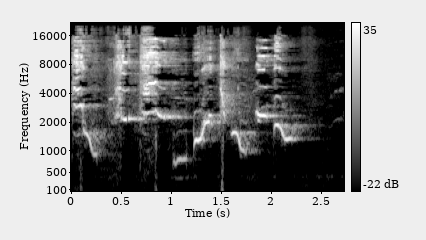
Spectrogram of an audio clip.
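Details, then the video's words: Samyong bird, noted as having a thousand and one sounds. Loud, dense phrases mix harsh squawks with sliding whistles that dip and rise, then fade away at the end. "burung samyong 1001 suara"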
